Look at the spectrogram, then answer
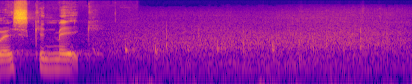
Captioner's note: car engines revving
